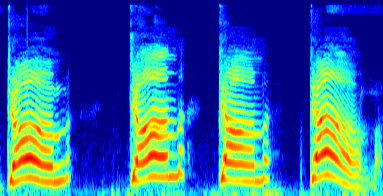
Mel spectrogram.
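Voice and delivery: loud, repeated angry dumb; frustrated venting. Real, not acted. A girl fuming about getting punished unfairly. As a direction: spit out each dumb. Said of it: "Makes me so mad".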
